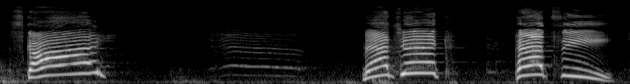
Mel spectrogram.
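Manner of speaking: high, loud calling out names; calling horses. Real, not acted. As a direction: call the horses from the shed.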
